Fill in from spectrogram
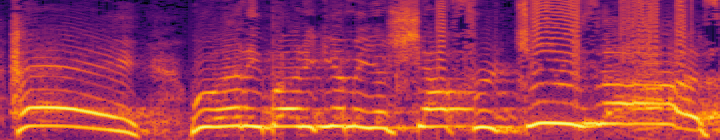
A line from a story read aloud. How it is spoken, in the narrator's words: he'd yell up the aisle in a mall real loud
